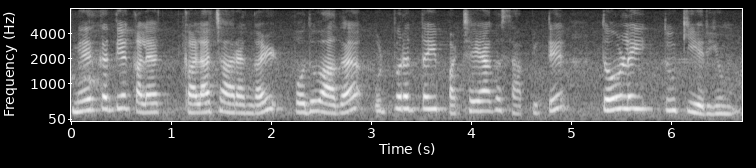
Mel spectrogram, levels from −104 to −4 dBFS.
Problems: none marked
